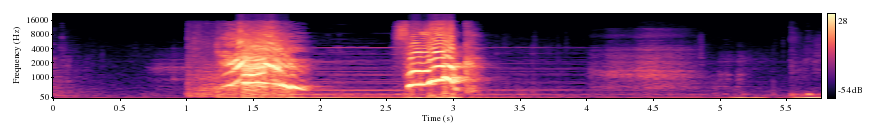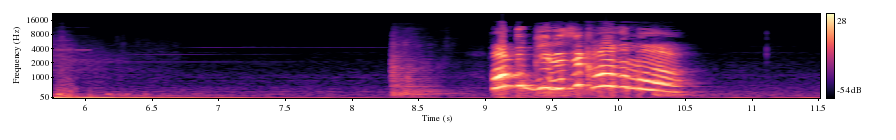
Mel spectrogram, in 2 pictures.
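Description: A young woman screams loudly into a microphone.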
